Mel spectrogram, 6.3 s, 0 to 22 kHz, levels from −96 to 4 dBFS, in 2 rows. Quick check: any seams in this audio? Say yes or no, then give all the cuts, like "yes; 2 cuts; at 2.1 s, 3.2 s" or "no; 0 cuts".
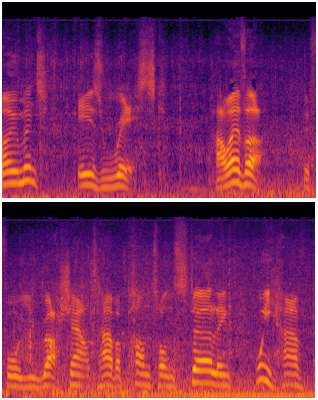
yes; 1 cut; at 2.0 s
